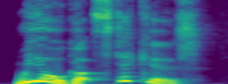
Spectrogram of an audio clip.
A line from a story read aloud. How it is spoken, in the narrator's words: Sophie shouted just as happily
